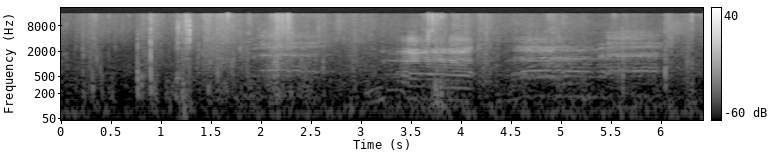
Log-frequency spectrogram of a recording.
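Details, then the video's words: Grazing sheep on a farm, two harmonic, wavering bleats at about three and five seconds over constant crunching and rustling of grazing, with sharp clicks and scuffs throughout. "Sheep Video | Sheep Grazing | Sheep Farming | Sheep Sound"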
